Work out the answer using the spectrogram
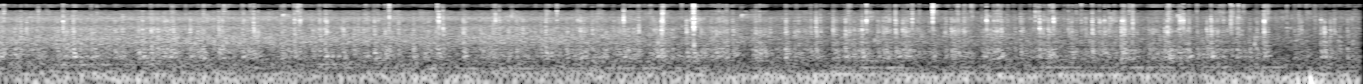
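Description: Light rain falling, many scattered drop ticks over a steady hiss.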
